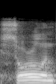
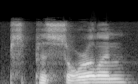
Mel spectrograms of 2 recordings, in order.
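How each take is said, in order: First: The initial P is silent. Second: The initial P is clearly pronounced. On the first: The speaker calls it right. "The P is actually silent" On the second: The speaker calls it wrong. "That's not the way you pronounce it"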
